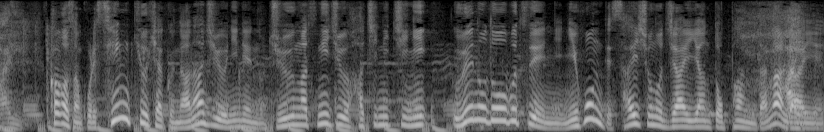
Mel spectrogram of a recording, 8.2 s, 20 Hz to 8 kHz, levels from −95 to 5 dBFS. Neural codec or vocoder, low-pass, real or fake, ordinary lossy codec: none; none; real; none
